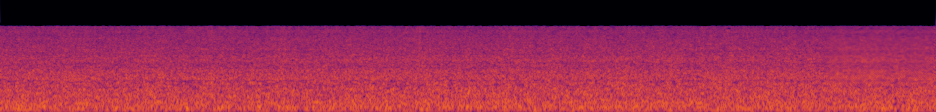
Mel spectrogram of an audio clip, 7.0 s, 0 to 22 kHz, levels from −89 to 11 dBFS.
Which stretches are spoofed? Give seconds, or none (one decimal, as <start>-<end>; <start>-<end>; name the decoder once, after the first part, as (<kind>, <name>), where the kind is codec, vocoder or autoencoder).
6.2-7.0 (vocoder, Vocos)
